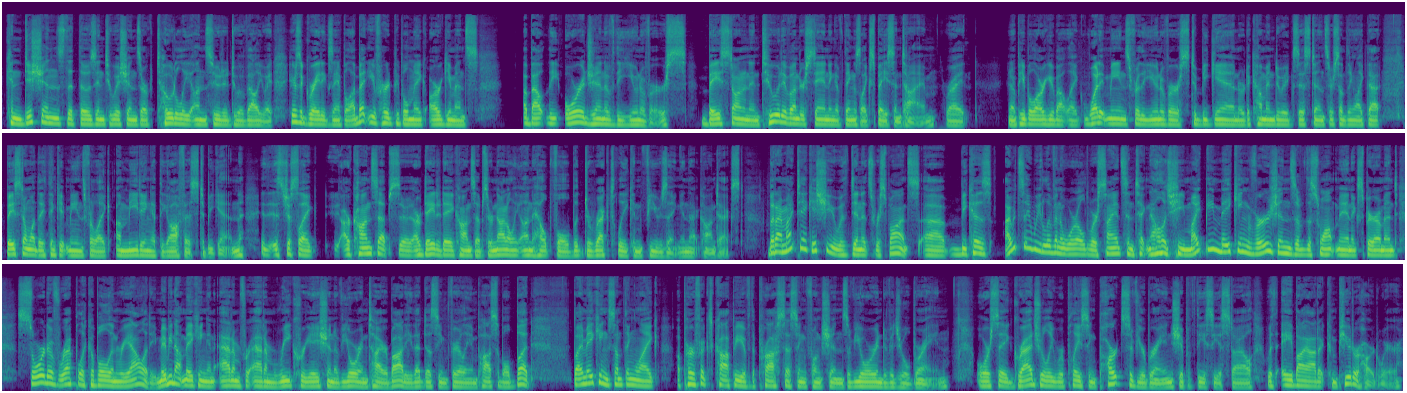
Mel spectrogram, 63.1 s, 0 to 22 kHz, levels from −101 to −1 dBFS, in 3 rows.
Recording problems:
none

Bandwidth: 15 kHz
